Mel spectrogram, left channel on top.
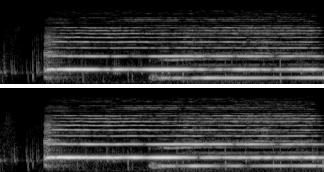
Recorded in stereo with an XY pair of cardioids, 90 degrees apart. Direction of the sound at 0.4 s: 30° right.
